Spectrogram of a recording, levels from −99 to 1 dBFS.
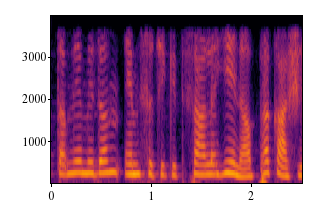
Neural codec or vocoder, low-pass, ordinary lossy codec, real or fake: codec, 16 kHz, 0.7 kbps, FocalCodec; 3.6 kHz; none; fake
